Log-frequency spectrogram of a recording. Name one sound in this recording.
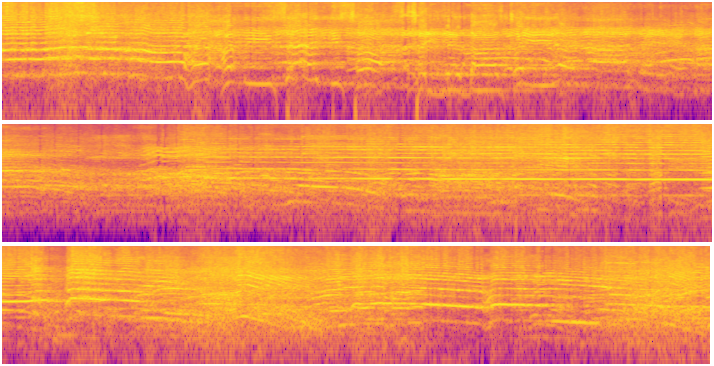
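A man chants loudly through a microphone in an echoing hall.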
